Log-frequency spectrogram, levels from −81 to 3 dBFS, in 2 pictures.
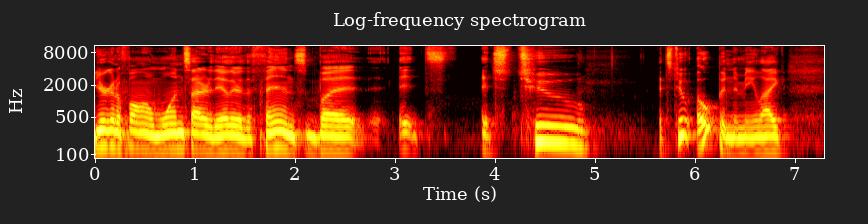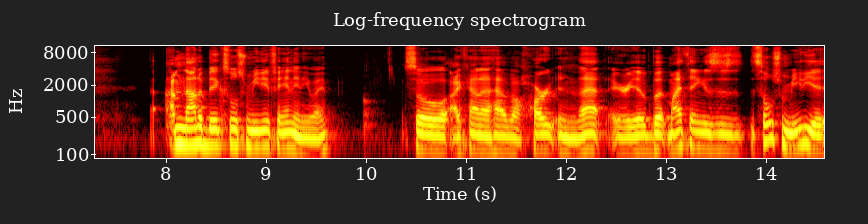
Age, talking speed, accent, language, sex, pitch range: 20-39, 195 wpm, American, English, male, 115-145 Hz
